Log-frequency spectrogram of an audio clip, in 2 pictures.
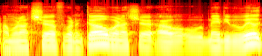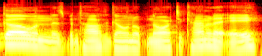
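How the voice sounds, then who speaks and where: An Irish man in casual podcast chat with his band, his voice sitting low with a clear, smooth tone. He rambles along unhurried, restarting sentences and filling gaps as he goes. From Ireland. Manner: rambling, laid-back, lots of fillers and restarts. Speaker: podcast co-host, band member. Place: at a table with bandmates.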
